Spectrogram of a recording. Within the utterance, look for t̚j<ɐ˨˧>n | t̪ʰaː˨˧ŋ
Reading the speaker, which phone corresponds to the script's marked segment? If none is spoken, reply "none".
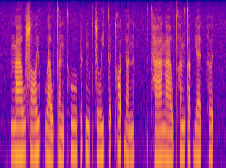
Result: ɐ˨˧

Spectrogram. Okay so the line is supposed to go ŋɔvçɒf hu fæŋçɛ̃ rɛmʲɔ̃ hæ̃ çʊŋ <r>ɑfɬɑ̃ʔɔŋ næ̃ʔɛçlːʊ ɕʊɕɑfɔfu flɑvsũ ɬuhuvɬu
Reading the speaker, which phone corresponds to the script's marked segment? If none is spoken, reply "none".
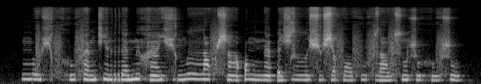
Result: lː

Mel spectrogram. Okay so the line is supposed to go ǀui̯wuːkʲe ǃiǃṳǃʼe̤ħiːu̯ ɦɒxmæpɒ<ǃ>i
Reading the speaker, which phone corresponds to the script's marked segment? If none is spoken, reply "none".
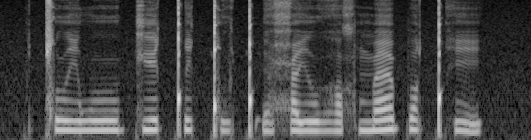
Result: ǃʰ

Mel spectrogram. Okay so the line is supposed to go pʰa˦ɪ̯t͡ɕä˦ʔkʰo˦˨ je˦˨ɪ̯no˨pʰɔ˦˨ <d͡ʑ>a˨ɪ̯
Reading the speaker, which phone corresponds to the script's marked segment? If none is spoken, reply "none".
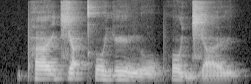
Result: d͡ʑ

